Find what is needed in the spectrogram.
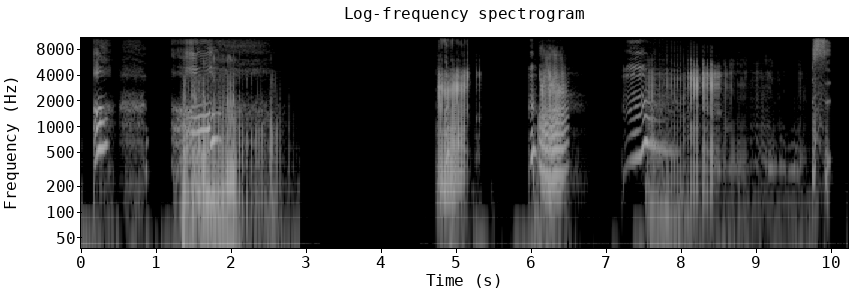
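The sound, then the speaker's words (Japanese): Loose, uncontrollable farting: several wet, buzzing bursts of uneven length, some with a rising or wavering tone, separated by stretches of silence, with one long drawn-out burst near the end. “臭いおならが止まらなくなってしまいましたわ。これはさすがに恥ずかしいです。”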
